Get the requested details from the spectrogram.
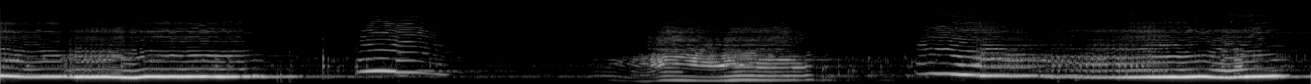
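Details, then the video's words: Singing humpback whales recorded underwater: long moaning tones held near steady pitch with rich harmonics, short rising whoops, a low wavering groan midway, and a brief silent gap before the moans resume. "Amazing singing Humpback Whales"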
